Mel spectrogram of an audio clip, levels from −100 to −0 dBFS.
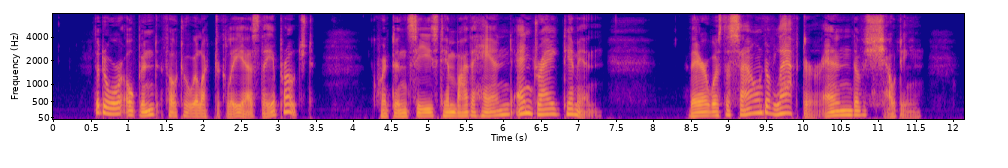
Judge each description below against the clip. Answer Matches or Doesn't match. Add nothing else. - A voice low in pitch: Matches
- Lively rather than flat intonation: Matches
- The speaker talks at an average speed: Doesn't match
